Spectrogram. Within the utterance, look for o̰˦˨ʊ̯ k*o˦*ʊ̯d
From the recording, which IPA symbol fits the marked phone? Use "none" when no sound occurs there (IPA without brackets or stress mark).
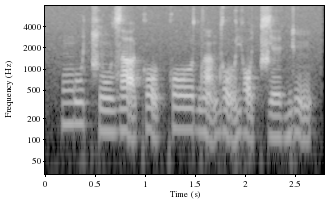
o˦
